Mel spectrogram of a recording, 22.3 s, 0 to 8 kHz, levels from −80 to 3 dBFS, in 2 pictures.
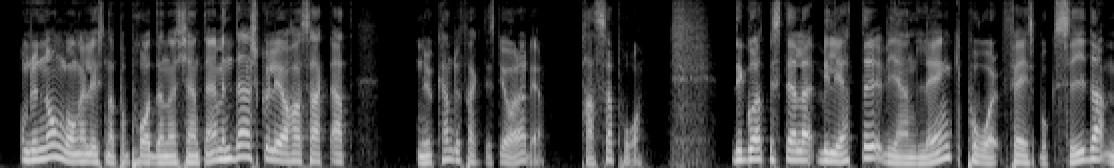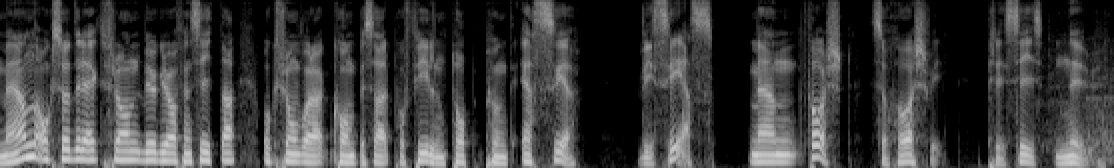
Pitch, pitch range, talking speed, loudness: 130 Hz, 115-155 Hz, 155 wpm, -18 LUFS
